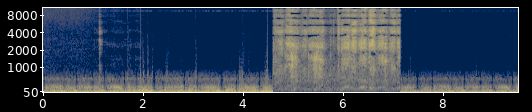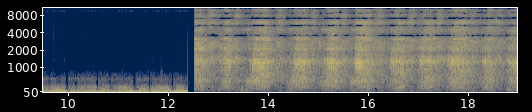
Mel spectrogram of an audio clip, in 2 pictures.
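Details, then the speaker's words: A dog with grade 3 brachycephalic obstructive airway syndrome at rest: loud, low, rasping, saw-like stertor from a severely obstructed upper airway, clearly audible even at rest. "So that's grade 3. Even at rest, you can hear it very loud, clear, loud and clear."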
